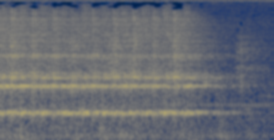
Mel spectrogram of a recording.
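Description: An angklung, a tuned bamboo rattle instrument, sounds a single sustained G note at a contemporary angklung performance in Buenos Aires, ringing steadily and alone before fading out near the end.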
